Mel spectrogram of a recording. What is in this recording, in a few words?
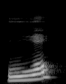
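"wo", French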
